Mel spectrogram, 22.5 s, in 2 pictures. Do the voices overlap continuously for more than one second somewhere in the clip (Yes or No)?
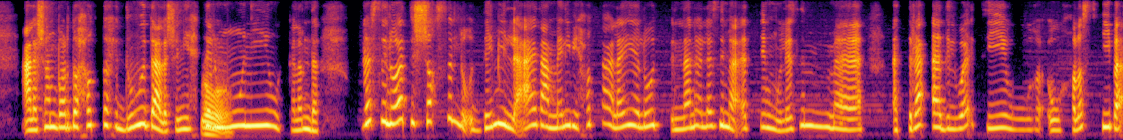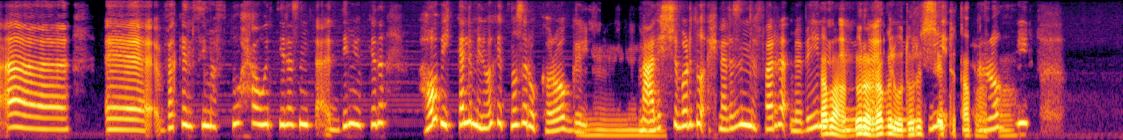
Yes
